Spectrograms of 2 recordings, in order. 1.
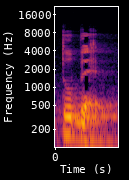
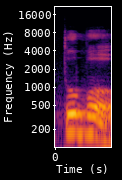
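শেষ স্বরধ্বনিটি 'e'-এর মতো শোনায়। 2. শেষ স্বরধ্বনিটি 'o'-এর মতো শোনায়। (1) "আমি এখন যেভাবে করছি খেয়াল করুন" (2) "বো বললে হবে না"

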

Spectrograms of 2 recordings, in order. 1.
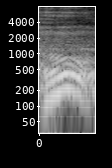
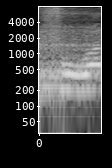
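শব্দটি h ধ্বনি দিয়ে শুরু হয়। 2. শব্দটি f ধ্বনি দিয়ে শুরু হয়। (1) "কি হবে? হু" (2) "ফু হবে না"

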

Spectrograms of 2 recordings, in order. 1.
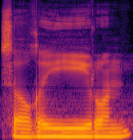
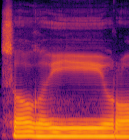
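শব্দটি ছোট আ ধ্বনিতে শেষ হয়। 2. শব্দটি দীর্ঘ টানা আ স্বরে শেষ হয়। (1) "র আলু 2 জবর রন" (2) "থামলে একটা জবর উচ্চারণ হবে"

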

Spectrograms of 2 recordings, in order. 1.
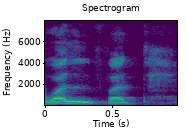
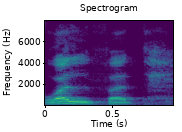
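শেষ শব্দটি সাকিন দিয়ে শেষ হয়। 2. শেষ শব্দটি সাকিন দিয়ে শেষ হয়।

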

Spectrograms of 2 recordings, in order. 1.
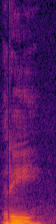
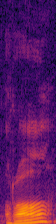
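الحركة مائلة نحو 'e'. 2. الحركة فتحة مفتوحة عادية 'a'. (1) "تبقى ري" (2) "بدل أقول را"

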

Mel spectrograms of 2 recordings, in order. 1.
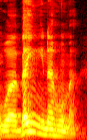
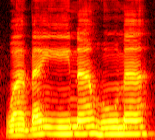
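انزلاق ay مقطوع وغير سلس. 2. انزلاق ay ناعم وسلس. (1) "ما تقولي" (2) "بهذه الطريقة، يا بليونة وسلاسة"

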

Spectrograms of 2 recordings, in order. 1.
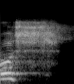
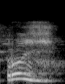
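الحرف بعد الراء صوت شين. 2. الحرف بعد الراء صوت جيم. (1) "بدنا رش" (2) "ما بنقول رج"

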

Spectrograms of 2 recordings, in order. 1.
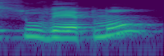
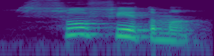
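تنتهي بصوت 'mon' الفرنسي الأنفي. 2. تنتهي بصوت 'ma' بسيط وقصير.

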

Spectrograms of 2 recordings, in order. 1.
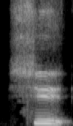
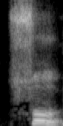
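Hece çok ince söyleniyor. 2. Hece kalın söyleniyor. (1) "Sü şeklinde ne ince" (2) "su şeklinde kalın okumamamız lazım"

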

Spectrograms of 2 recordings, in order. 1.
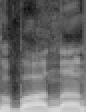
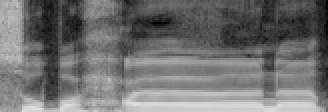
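মাঝের 'h' ধ্বনিটি বাদ পড়ে। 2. মাঝের 'h' ধ্বনিটি স্পষ্ট উচ্চারিত হয়। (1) "এই জায়গায় যেন সুবানা সুবানা না হয়" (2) "উচ্চারণ হবে সিনবা পেশ সুব, হা জবর হা"

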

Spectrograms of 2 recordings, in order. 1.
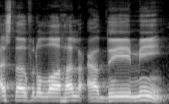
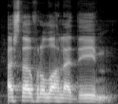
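Kata terakhir diakhiri dengan vokal i. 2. Kata terakhir diakhiri dengan m, tanpa vokal. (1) "mimnya kasroh" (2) "memnya disukun"

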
